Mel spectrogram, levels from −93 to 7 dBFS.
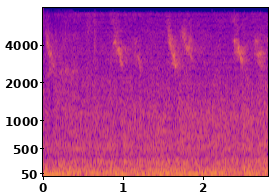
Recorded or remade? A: remade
